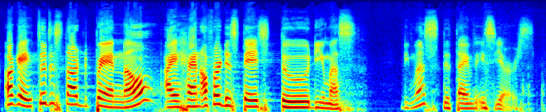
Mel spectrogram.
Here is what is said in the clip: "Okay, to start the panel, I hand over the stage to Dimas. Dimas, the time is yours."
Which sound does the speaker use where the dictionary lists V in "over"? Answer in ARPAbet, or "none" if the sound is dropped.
F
